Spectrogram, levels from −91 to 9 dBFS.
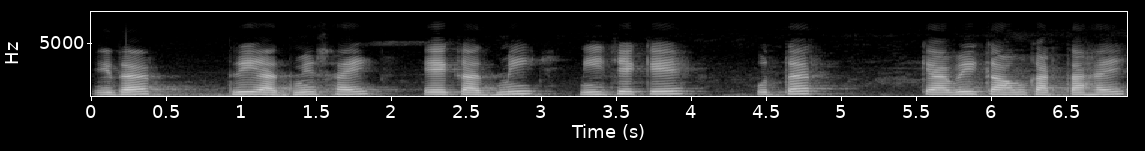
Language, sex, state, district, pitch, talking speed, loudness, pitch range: Hindi, female, Haryana, Charkhi Dadri, 220 Hz, 115 wpm, -18 LUFS, 210-240 Hz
